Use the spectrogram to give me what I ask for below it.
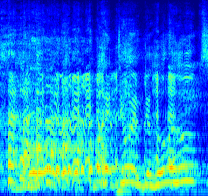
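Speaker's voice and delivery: high giggling question; laughing. Real, not acted. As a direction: ask it through laughter. Laughing at girlfriend's hobby.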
